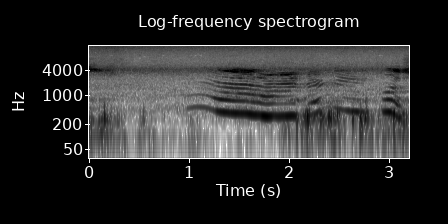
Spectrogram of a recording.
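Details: One of two pet cats being played with at a family home gives a long, drawn-out meow that slides downward over about a second, followed by shorter rising and falling mews, while someone speaks coaxingly nearby.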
